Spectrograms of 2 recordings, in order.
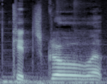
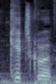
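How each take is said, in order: First: There is a pause after the first word. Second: The words run together without a pause. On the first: The speaker calls it wrong. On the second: The speaker calls it right.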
